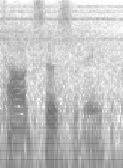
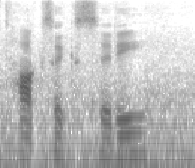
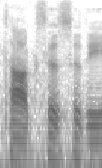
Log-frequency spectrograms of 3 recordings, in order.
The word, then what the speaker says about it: Toxicity: And so we always pronounce the system of a down album as toxic city because, you know, it had like the Hollywood sign out front.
